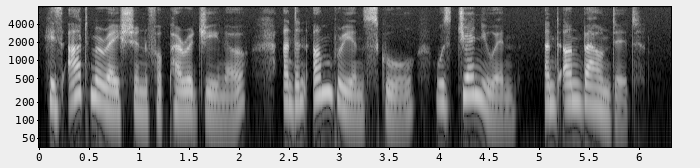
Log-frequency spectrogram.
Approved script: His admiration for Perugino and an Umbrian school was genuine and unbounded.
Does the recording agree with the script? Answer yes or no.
yes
